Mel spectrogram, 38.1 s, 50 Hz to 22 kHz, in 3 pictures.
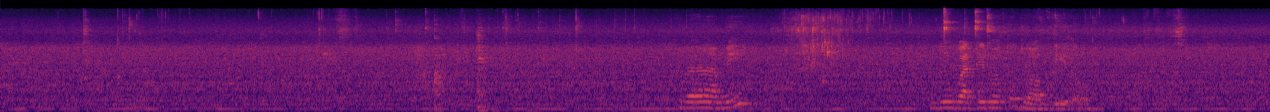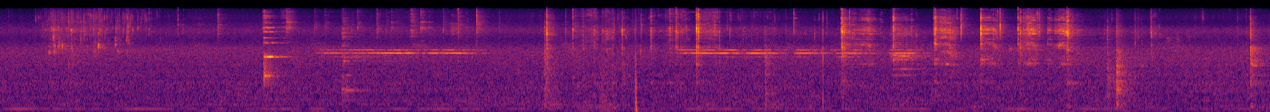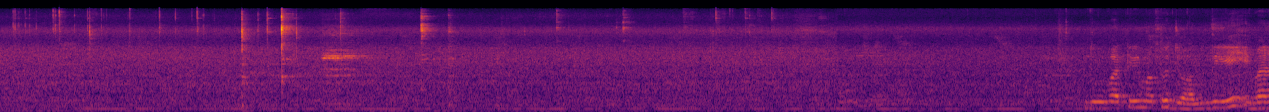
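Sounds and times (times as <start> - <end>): spoon clinking against metal pot: 15.4 - 16.4
metal spoon stirring liquid: 18.4 - 23.6.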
